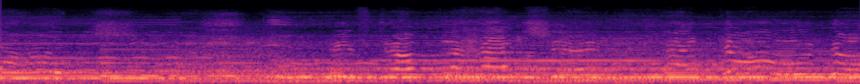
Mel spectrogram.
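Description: A choir singing a cappella, holding sustained chords with several voice parts moving above them.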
